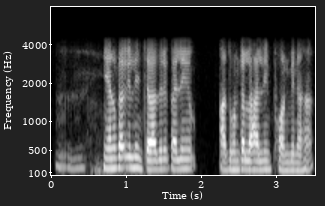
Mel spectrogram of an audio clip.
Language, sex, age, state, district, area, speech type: Santali, male, 18-30, West Bengal, Birbhum, rural, conversation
